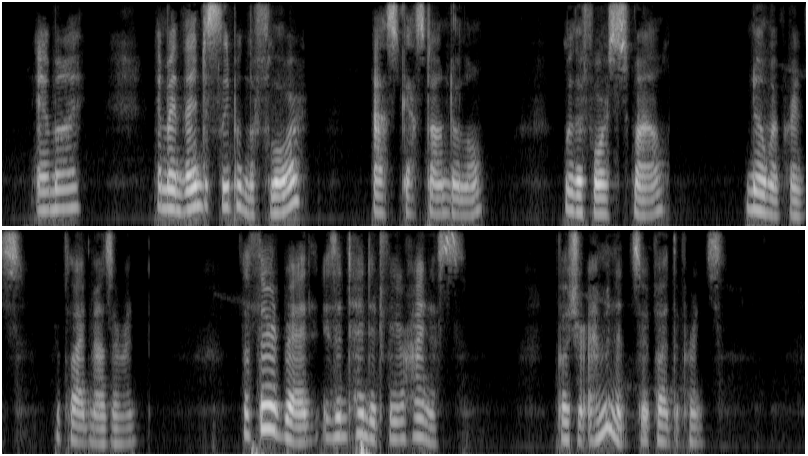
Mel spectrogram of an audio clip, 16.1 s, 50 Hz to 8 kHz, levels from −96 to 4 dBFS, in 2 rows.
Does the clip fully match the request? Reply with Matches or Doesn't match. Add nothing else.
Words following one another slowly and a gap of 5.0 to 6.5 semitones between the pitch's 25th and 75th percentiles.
Matches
